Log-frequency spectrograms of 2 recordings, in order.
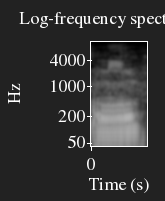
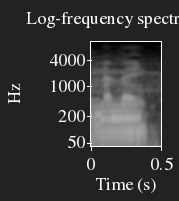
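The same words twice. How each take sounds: First: The word is said the usual accepted way. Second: The word is said the way it's spelled. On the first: The speaker calls it right. "but I know it's pronounced meme" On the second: The speaker calls it wrong. "I like to pronounce it meme because that's how it's spelled"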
